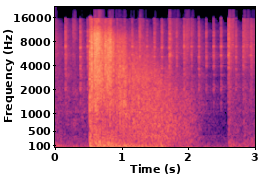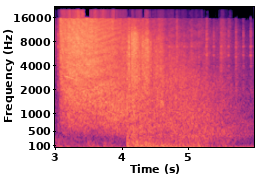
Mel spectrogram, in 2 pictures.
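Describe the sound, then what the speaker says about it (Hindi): Three heavy drone-bomb explosions boom close by at the Fujairah oil site in the United Arab Emirates, each followed by a long rumbling decay, with the blasts spaced a few seconds apart. "धमाके ड्रोन बम के हैं।"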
